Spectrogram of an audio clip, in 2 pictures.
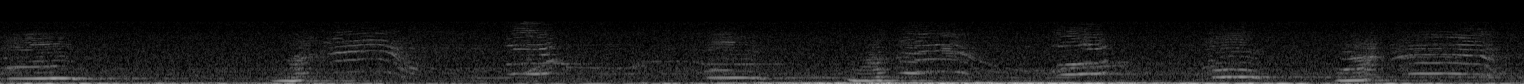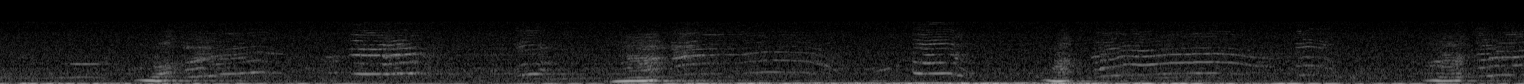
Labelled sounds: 0.0	0.7	humpback whale, 0.80 to 4.2 kHz
2.9	4.1	humpback whale, 1.1 to 4.4 kHz
5.1	5.9	humpback whale, 0.80 to 6.0 kHz
7.0	7.4	humpback whale, 0.90 to 2.9 kHz
9.0	9.8	humpback whale, 1.0 to 4.3 kHz
10.5	11.3	humpback whale, 0.80 to 4.2 kHz
12.2	12.5	humpback whale, 2.0 to 2.1 kHz
13.4	15.0	humpback whale, 0.96 to 4.1 kHz
15.5	16.3	humpback whale, 0.90 to 1.1 kHz
17.1	17.8	humpback whale, 0.99 to 2.3 kHz
18.5	19.5	humpback whale, 0.86 to 5.0 kHz
20.4	24.9	humpback whale, 0.80 to 6.8 kHz
26.2	28.5	humpback whale, 0.80 to 4.8 kHz
29.5	30.4	humpback whale, 0.80 to 4.7 kHz

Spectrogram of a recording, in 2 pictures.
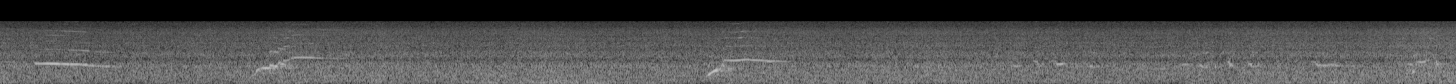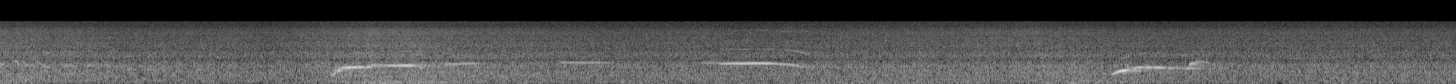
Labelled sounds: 2.6	3.5	humpback whale, 0.78 to 5.2 kHz
7.2	7.9	humpback whale, 1.0 to 4.8 kHz
13.1	13.4	humpback whale, 0.84 to 1.1 kHz
17.9	19.3	humpback whale, 0.78 to 1.0 kHz
20.2	20.6	humpback whale, 0.97 to 1.2 kHz
21.6	22.7	humpback whale, 0.78 to 5.0 kHz
25.8	26.3	humpback whale, 0.78 to 0.94 kHz

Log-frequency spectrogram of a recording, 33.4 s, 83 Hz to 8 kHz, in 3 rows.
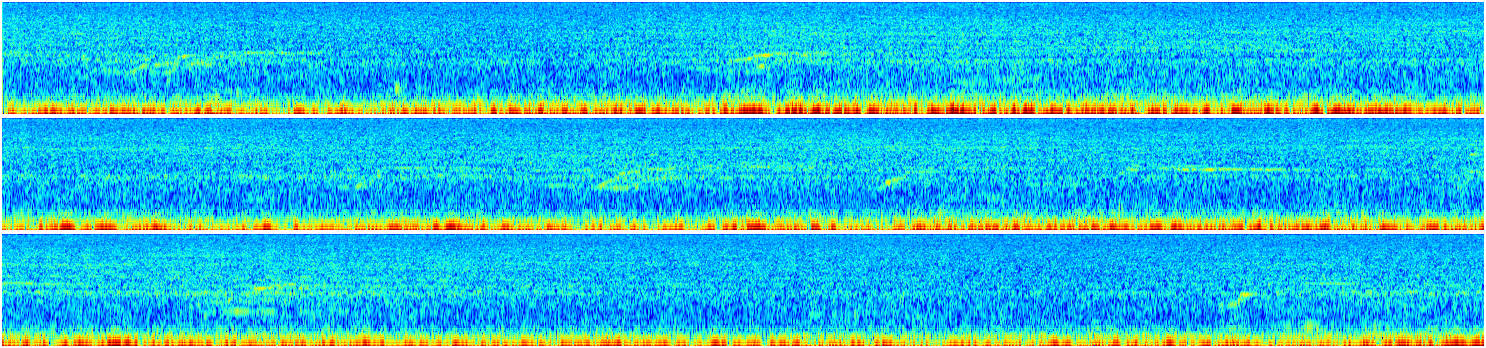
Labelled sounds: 5.5	5.9	humpback whale, 0.80 to 1.0 kHz
16.7	16.9	humpback whale, 1.06 to 1.12 kHz
20.1	20.4	humpback whale, 0.90 to 1.1 kHz
22.2	22.5	humpback whale, 1.0 to 1.1 kHz
24.1	24.5	humpback whale, 0.80 to 1.1 kHz

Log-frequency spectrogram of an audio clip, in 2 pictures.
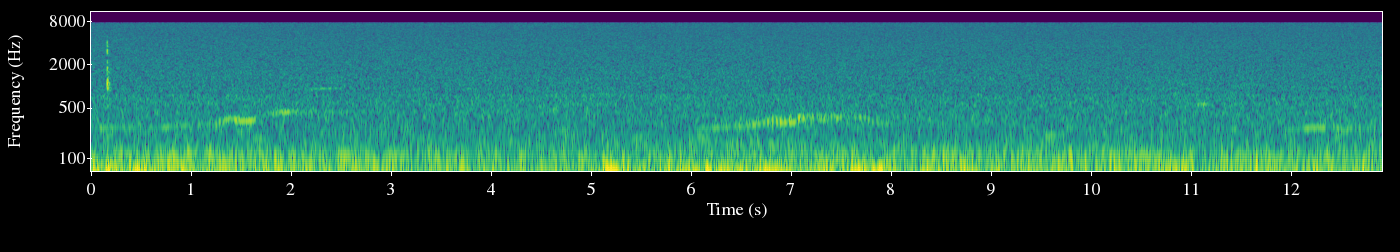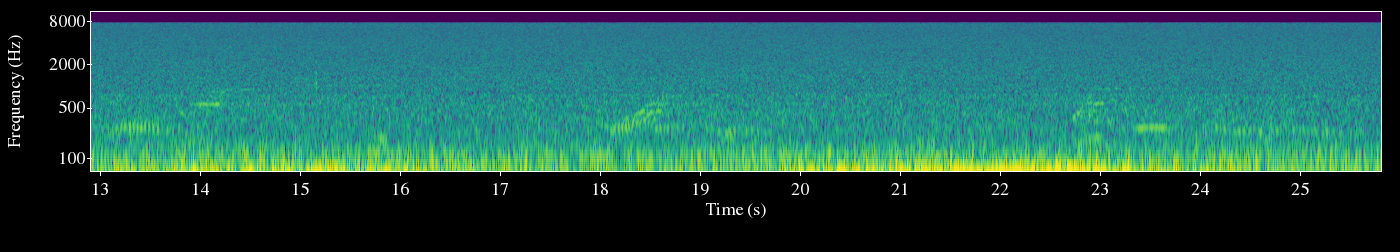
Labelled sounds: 2.2	2.4	humpback whale, 0.86 to 0.99 kHz

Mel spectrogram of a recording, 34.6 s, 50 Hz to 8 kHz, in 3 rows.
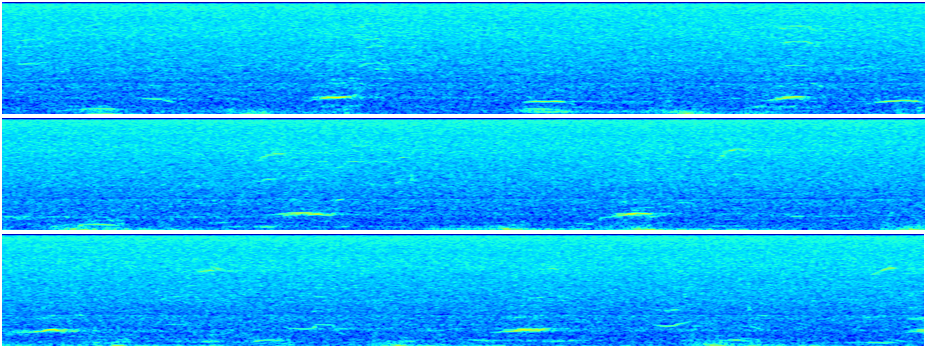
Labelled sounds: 0.2	0.5	humpback whale, 1.5 to 1.6 kHz
4.5	4.8	humpback whale, 1.4 to 1.6 kHz
9.7	10.1	humpback whale, 1.4 to 1.5 kHz
14.7	15.1	humpback whale, 1.5 to 3.4 kHz
20.6	20.8	humpback whale, 3.4 to 3.8 kHz

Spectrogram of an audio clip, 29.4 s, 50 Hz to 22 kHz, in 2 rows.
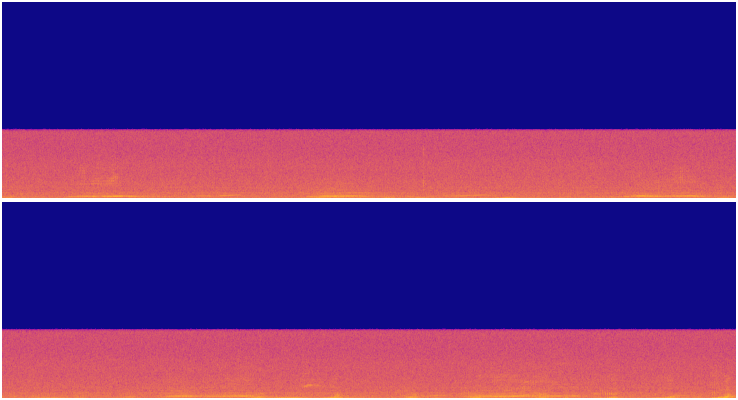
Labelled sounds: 2.0	2.3	humpback whale, 2.0 to 2.1 kHz
20.7	21.0	humpback whale, 1.3 to 1.7 kHz

